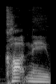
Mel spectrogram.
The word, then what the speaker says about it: Cockney: It's not quite as harsh on the eardrums, And you pronounce Cockney like cock and knee, right?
